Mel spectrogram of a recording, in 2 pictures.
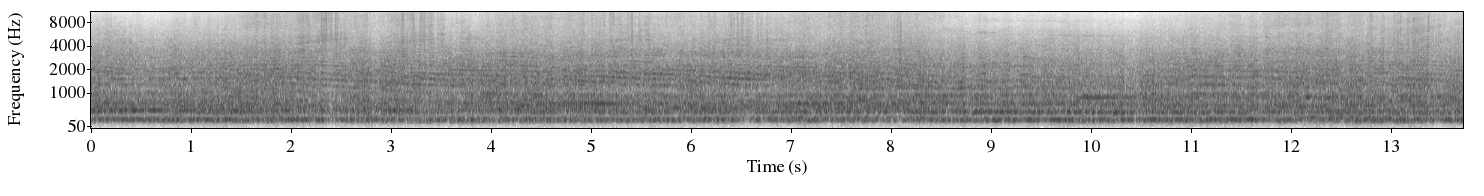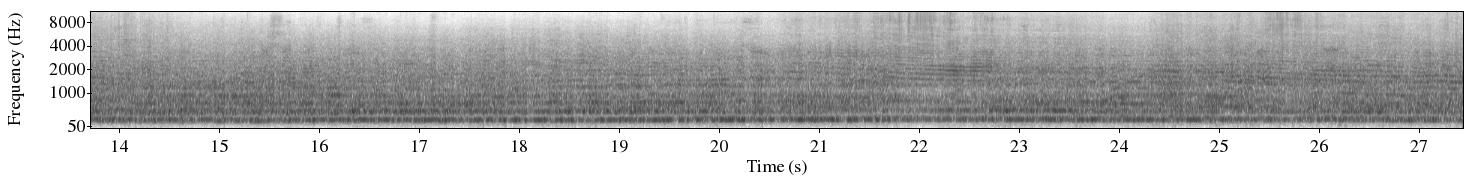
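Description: Race car engines whine loudly as the cars speed around the track.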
